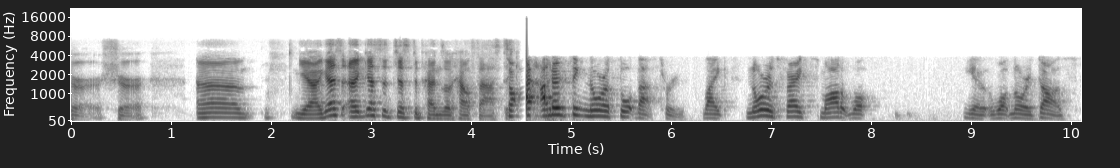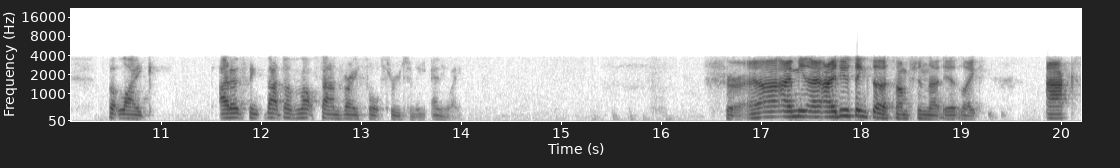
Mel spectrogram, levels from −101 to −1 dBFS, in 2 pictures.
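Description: At 4.47 s the sound fades out within a few tens of milliseconds and stays silent until 4.55 s, an 80 ms handover gap while the call switched networks. Unlike packet-loss concealment, nothing fills the hole. There is no buzzy repetition, just clean silence.

From 4.55 s to the end there is a fallback to narrowband. The clear HD Voice sound, which fits AMR-WB at its top rate, gives way to a hard ceiling at 4 kHz, consistent with AMR-NB at 12.2 kbit/s. This is a sudden codec switch rather than gradual muffling, so the speech turns duller and rougher at once.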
